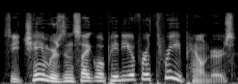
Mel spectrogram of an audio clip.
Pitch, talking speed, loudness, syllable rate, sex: 175 Hz, 150 wpm, -16 LUFS, 5.2 syllables/s, male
